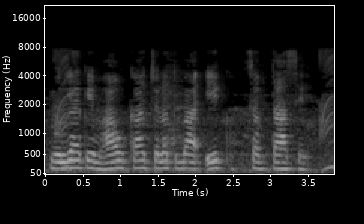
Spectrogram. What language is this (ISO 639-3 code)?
bho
